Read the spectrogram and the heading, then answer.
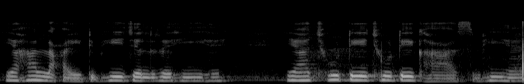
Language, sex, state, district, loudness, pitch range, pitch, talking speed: Hindi, female, Bihar, Saran, -32 LUFS, 165-190 Hz, 180 Hz, 125 wpm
